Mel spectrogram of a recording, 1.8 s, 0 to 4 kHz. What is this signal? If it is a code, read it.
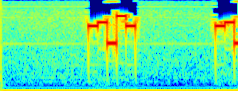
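Five-tone selective call (ZVEI), heard as quick runs of five tones, tones of about 70 ms. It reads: 89338
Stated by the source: ZVEI five-tone selective call received via SDR.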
